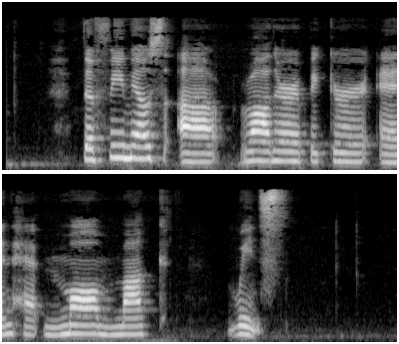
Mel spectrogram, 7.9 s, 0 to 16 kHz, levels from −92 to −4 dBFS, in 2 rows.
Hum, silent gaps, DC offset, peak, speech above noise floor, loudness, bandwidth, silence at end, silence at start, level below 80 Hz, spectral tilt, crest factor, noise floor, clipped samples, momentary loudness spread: none; none; under 0.1%; -4 dBFS; 45 dB; -19 LUFS; 11.5 kHz; 1.15 s; 0.8 s; -58 dBFS; -3.5 dB/octave; 18 dB; -64 dBFS; under 0.1%; 11 LU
